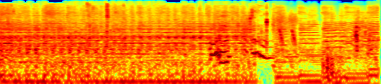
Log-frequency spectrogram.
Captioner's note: gunfire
